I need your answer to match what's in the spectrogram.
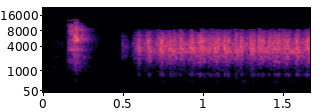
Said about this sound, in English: any last words before I spin the wheel?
